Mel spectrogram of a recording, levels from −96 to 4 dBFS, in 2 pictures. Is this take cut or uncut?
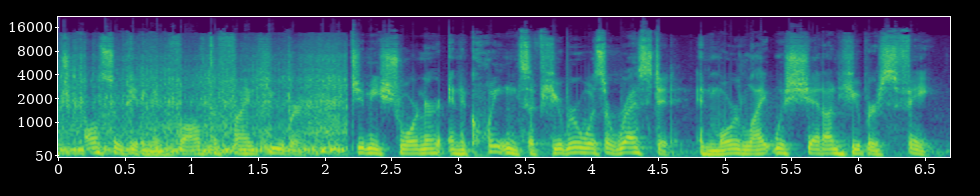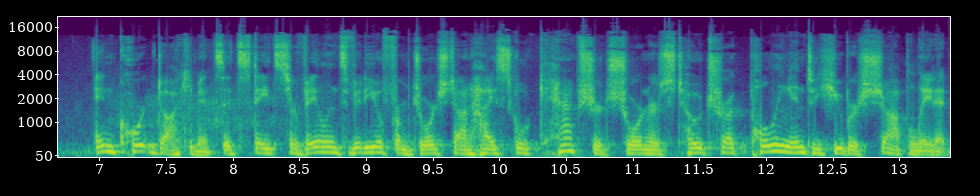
cut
